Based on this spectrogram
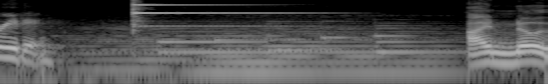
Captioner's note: typewriter ding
